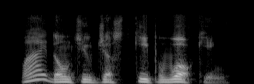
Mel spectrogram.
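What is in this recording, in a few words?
Portuguese male, voice; Pirates Of The Caribbean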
